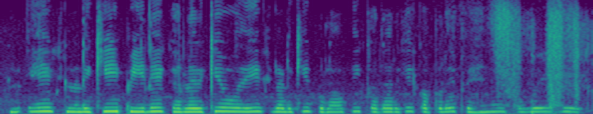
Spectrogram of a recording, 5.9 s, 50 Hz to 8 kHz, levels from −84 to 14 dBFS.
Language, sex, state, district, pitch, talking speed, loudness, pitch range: Hindi, female, Madhya Pradesh, Bhopal, 245 Hz, 150 wpm, -15 LUFS, 235-255 Hz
